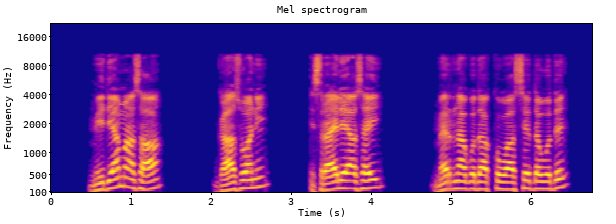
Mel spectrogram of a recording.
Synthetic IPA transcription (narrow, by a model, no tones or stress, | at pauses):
miːd̪ɪjaːmɐːs̬aː | ɡaːs̬ʊwaːn | ɪsɾaːʔɛlɪjɐɐs̬ɐj | mɛɾnaːɡɔd̪aːkːɔwaːsːe̞ːd̪ːɐwɔd̪ɛ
